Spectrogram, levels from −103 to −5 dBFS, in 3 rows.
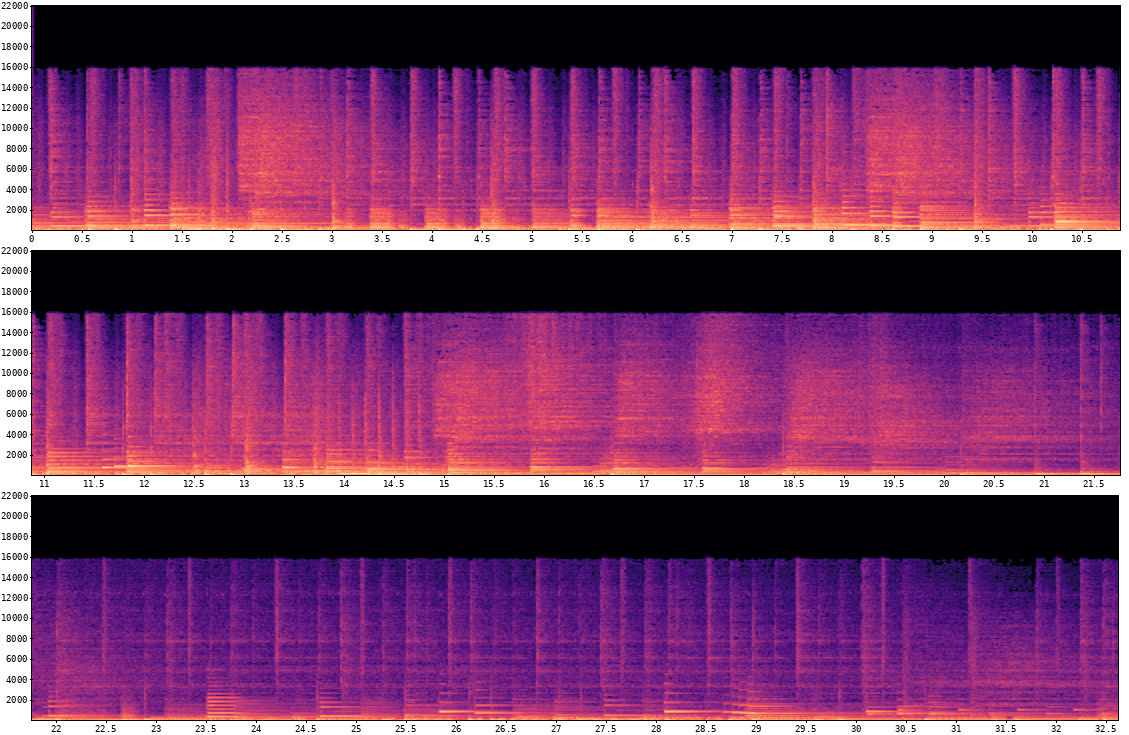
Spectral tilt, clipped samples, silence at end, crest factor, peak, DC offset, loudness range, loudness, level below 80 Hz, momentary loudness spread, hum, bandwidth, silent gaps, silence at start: -5.5 dB/octave; under 0.1%; 0 s; 20 dB; -2 dBFS; under 0.1%; 9 LU; -22 LUFS; -26 dBFS; 12 LU; none; 16 kHz; none; 0 s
